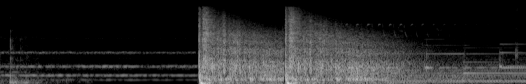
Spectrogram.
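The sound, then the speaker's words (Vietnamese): Two loud gunshots crack out about a second apart, each a sharp burst with a long ringing decay, following a steady tonal hum. “Bất ngờ, cô nghe thấy hai tiếng súng nổ đi đùng trên kia.”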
